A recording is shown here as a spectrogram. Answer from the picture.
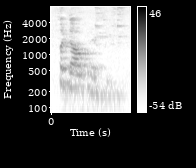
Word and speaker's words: photography: example a very simple example is photography so we say uh photography okay it is photography so when we say fourth and top so this is it stressed a little more so it's photography likewise uh this now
